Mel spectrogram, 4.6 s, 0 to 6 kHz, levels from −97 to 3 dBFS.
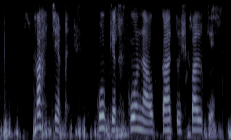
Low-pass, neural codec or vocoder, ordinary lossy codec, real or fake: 5.4 kHz; codec, 16 kHz, 4 kbps, FreqCodec, larger model; Opus, 24 kbps; fake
